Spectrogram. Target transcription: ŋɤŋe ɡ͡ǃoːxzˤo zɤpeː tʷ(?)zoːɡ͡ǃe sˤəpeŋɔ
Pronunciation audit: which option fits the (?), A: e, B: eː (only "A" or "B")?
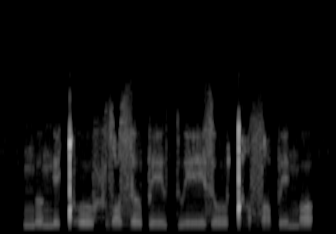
B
